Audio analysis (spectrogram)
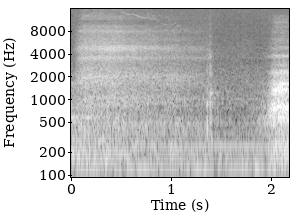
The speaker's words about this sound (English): If you guys would do this with me, just put your hands out, palms up, close your eyes, just a posture of surrender. Take a deep breath.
